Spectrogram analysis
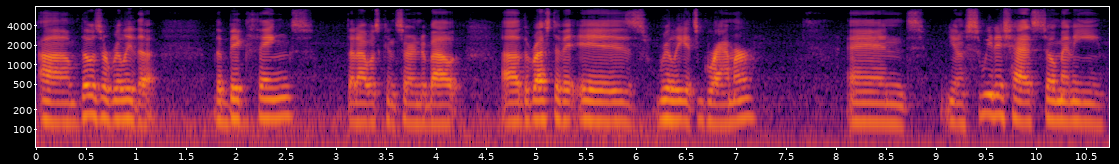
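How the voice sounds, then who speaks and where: An American man talking casually and reflectively in a video blog as a language learner, halting now and then with pauses. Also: medium pitch, a bit bright. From United States. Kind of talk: casual talk to camera about learning. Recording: dull lo-fi audio with clear noise.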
